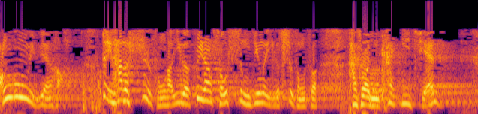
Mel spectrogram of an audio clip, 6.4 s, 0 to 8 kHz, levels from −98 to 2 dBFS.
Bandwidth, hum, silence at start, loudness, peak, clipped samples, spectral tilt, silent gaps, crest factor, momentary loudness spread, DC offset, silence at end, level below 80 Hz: 8 kHz; none; 0 s; -12 LUFS; 0 dBFS; 0.3%; -8 dB/octave; none; 12 dB; 9 LU; under 0.1%; 0 s; -44 dBFS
